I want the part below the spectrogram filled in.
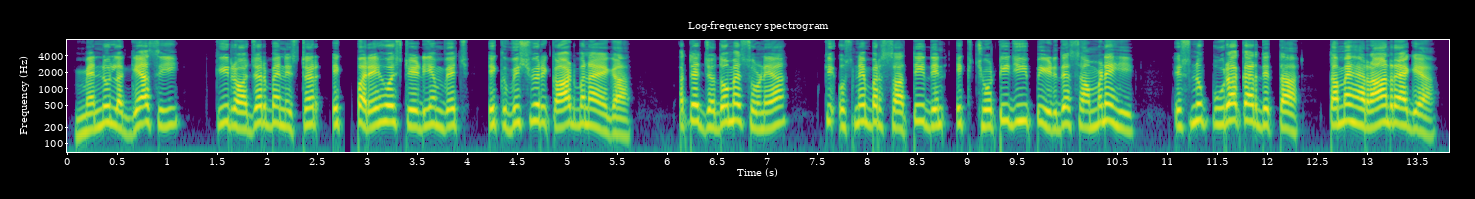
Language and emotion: Punjabi, surprised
